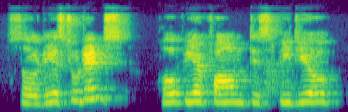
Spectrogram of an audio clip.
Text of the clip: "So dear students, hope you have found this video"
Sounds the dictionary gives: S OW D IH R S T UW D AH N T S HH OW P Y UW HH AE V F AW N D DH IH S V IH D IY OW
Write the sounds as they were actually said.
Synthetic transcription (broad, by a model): S OW D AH R S T UW D AH N T S HH OW P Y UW HH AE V F AW N D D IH S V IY D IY OW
